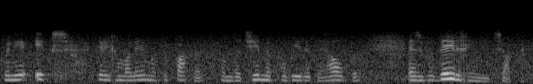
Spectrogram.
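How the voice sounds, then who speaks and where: A woman's voice: medium pitch, fairly quick, lightly acted. An actress playing a determined, hunted woman in a radio thriller, speaking emphatically and dramatically. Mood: resolute. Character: defiant, determined woman hunted by a telepathic enemy. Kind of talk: Dutch radio play acting. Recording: dull, hissy radio play recording.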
